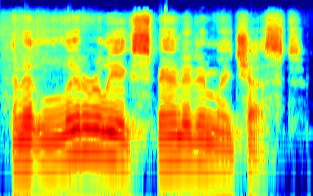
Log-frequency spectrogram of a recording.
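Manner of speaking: ordinary talk, nothing marked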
